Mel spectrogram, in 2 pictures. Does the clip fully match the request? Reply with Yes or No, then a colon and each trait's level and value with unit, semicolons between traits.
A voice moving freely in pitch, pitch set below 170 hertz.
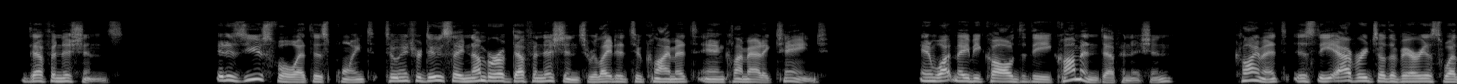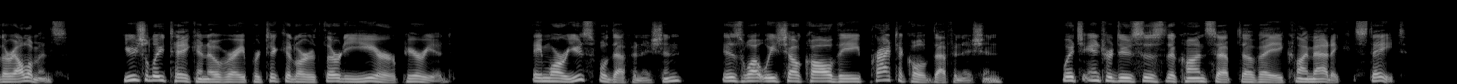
No: average, 4.7 semitones; low, 135 Hz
